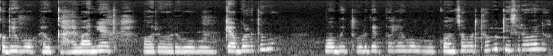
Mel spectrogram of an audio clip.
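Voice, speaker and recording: A woman's voice: high-pitched, steady tone, normal speed, dull audio. A woman voicing a playful, teasing young policewoman who banters with her partner in a spoken story.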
